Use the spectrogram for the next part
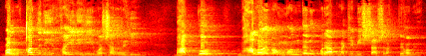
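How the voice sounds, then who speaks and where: A man's voice: very high-pitched, fairly bright tone. A man preaching a Friday sermon in a mosque, emphatic, counting off points and repeating key phrases. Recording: echoey hall with long reverb.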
